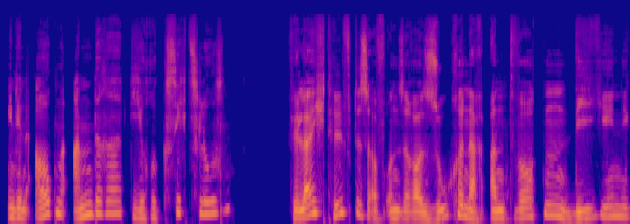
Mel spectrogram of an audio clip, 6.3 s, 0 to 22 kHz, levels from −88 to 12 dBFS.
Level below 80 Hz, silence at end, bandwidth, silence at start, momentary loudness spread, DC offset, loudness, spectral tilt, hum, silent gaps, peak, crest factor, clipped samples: -66 dBFS; 0 s; 16 kHz; 0.1 s; 8 LU; under 0.1%; -24 LUFS; -5.5 dB/octave; none; 2.65-2.78 s; -4 dBFS; 20 dB; under 0.1%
